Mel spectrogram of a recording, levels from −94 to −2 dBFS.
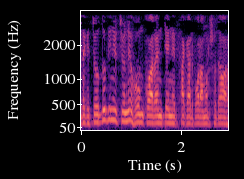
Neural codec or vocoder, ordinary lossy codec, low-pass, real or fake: none; AAC, 24 kbps; 3.6 kHz; real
